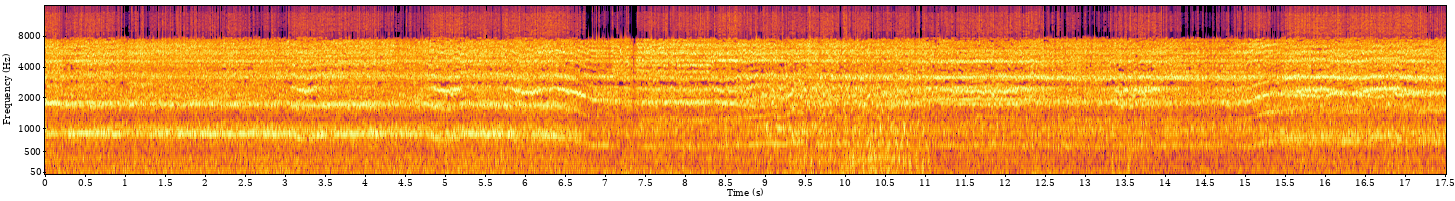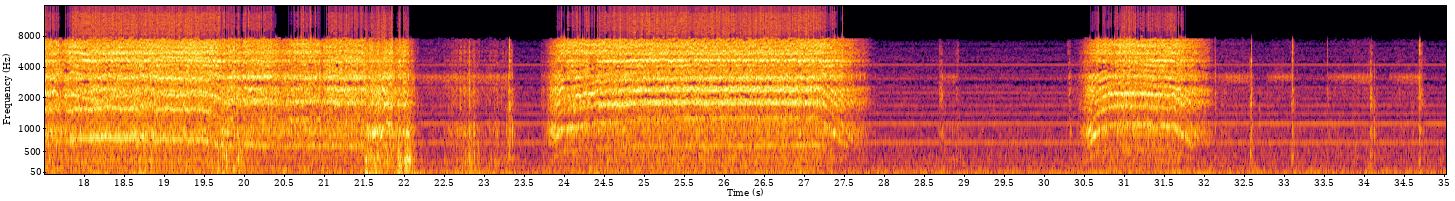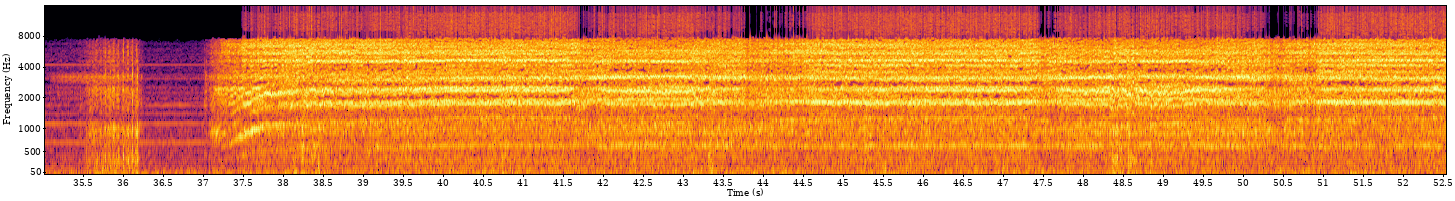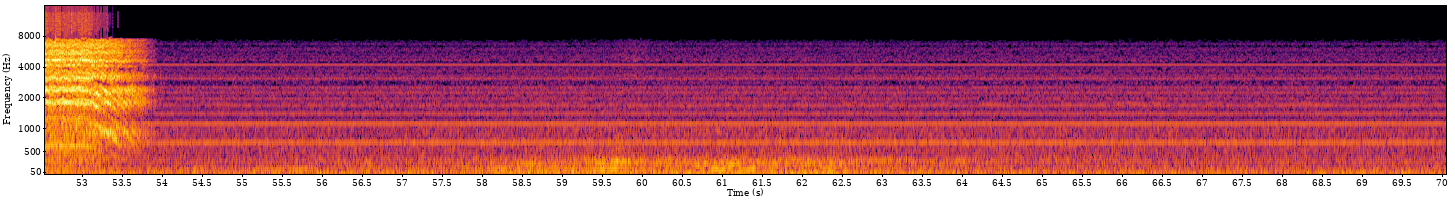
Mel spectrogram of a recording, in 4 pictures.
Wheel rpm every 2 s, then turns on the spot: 230, 230, 230, 200, 160, 160, 160, 170, 200, 190, 160, 30, 130, 120, 0, 70, 10, 0, 30, 150, 160, 160, 160, 160, 160, 160, 120, 0, 0, 0, 0, 0, 0, 0, 0.
22-24 32-34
